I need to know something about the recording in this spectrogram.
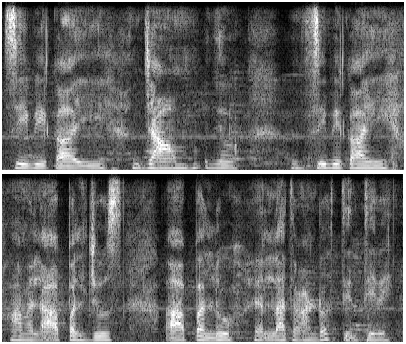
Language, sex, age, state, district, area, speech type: Kannada, female, 60+, Karnataka, Mysore, rural, spontaneous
